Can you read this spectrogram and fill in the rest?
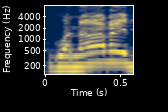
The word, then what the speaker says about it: Guanare: Guanare, is that where you grew up? Guanare, Venezuela? – Yeah, good.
